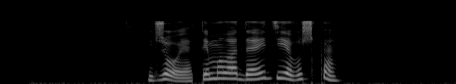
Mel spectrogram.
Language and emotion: Russian, positive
